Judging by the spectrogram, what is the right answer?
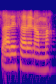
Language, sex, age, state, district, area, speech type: Telugu, female, 18-30, Telangana, Peddapalli, rural, conversation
